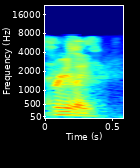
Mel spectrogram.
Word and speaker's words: Frehley: Frehley.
